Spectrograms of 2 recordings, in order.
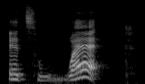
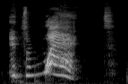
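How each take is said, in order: First: It is said calmly, without excitement. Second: It is said excitedly, stressing wet.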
